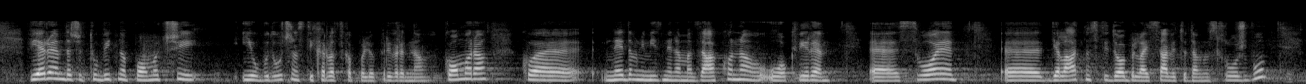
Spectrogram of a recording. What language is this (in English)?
Croatian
